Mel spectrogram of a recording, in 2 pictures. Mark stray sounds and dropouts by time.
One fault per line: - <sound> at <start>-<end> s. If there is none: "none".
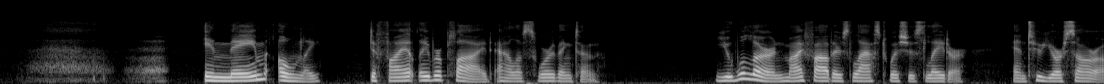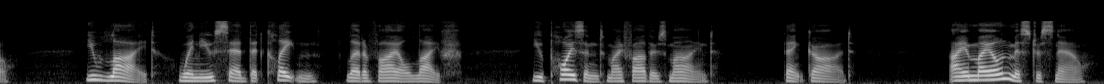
- breath at 0.2-1.7 s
